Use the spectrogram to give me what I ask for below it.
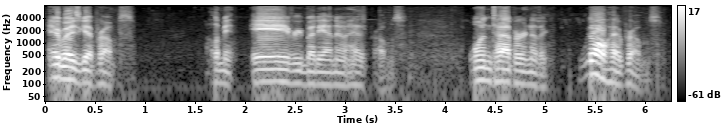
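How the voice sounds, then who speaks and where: A man's voice: lowish voice, fast talker, bright, forceful tone, dry recording. A man giving rambling, self-mocking, casual commentary while he plays a video game. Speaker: let's play gamer.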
